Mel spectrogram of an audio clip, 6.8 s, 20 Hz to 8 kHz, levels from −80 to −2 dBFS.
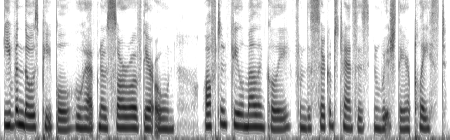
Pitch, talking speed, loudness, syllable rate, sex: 200 Hz, 185 wpm, -17 LUFS, 5.6 syllables/s, female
